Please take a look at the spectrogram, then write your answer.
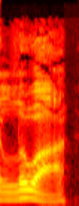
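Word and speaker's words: lwa: Basically, I kept pronouncing it when it's actually lua. Um, it appears that I kept reading that the the uh the L is a capital I.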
